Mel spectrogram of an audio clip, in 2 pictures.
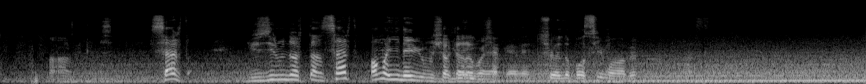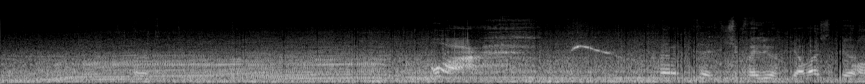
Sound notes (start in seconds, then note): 12.8 roaring; 14.3 whistling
